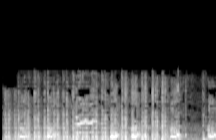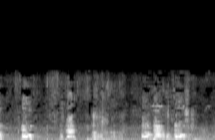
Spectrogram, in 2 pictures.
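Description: Young puppy barking in short, high yaps as it lunges on its line at a swung bite sleeve, in quick succession at first, then spaced about half a second apart.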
